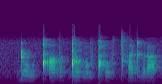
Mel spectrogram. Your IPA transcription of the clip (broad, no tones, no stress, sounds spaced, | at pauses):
ɖ o w u ǃʼ ə i̯ dˤ ə ŋ͡ǃ ə v ɔ̃ v ǃʰ o v ǀʰ a ɖʱ ə ɾ a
